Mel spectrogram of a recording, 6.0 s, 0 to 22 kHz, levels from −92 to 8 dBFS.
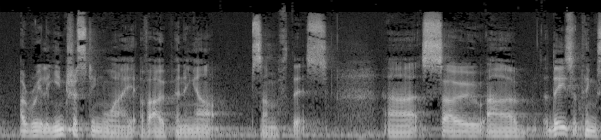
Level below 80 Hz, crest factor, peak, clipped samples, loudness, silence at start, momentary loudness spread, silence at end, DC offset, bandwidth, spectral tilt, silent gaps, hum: -36 dBFS; 18 dB; -2 dBFS; under 0.1%; -19 LUFS; 0 s; 11 LU; 0 s; under 0.1%; 18 kHz; -4 dB/octave; none; none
